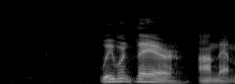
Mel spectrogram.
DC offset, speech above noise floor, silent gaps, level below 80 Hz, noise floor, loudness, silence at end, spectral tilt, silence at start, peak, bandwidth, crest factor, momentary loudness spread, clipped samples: under 0.1%; 45 dB; none; -62 dBFS; -76 dBFS; -30 LUFS; 0 s; -6 dB/octave; 1 s; -12 dBFS; 12.5 kHz; 22 dB; 8 LU; under 0.1%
